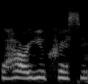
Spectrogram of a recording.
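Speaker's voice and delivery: put-on Southern accent, Virginia style. Greeting the others and telling about breakfast ice cream: put-on southern accent. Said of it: "I know I'm talking like this".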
